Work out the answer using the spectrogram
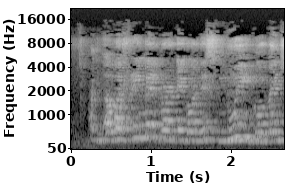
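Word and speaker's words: Nnu Ego: सो नीद इज द नू ईगो इज the protest it is also pronounce नू ईगो नो एगो नू एगो ट्स बट it's African pronunciation so इट मे वे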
